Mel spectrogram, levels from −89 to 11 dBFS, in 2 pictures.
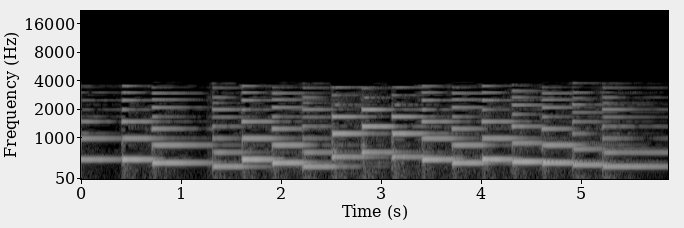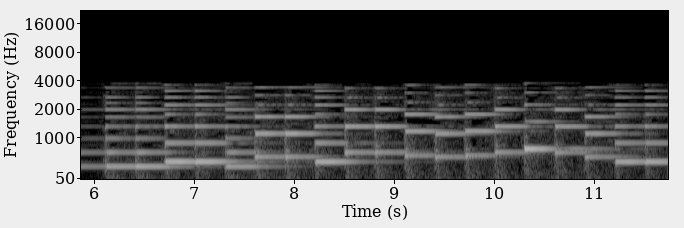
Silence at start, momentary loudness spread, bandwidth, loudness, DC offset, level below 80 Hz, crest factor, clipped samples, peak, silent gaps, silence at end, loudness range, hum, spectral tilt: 0 s; 6 LU; 4 kHz; -30 LUFS; under 0.1%; -66 dBFS; 14 dB; under 0.1%; -16 dBFS; none; 0 s; 2 LU; none; -0.5 dB/octave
